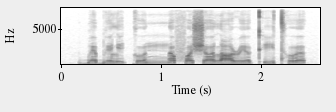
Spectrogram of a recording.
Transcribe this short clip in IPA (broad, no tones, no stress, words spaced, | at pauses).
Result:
bɛbɪli kʊnːʌ fʌʃʌlɑ ɹɪə̯kʼitʰʊə̯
